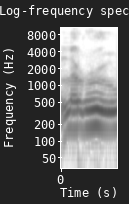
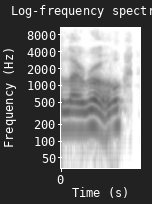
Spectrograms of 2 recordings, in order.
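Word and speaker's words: Leroux: I think that's how you say it. Laru or Laro.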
